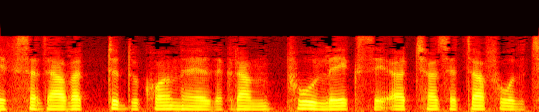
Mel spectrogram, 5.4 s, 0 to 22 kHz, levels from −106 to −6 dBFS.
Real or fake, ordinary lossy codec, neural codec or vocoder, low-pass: fake; MP3, 24 kbps; codec, 16 kHz, 0.2 kbps, FocalCodec; 7.2 kHz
